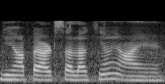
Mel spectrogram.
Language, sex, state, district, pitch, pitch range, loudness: Hindi, female, Chhattisgarh, Bilaspur, 210 Hz, 200-220 Hz, -16 LUFS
